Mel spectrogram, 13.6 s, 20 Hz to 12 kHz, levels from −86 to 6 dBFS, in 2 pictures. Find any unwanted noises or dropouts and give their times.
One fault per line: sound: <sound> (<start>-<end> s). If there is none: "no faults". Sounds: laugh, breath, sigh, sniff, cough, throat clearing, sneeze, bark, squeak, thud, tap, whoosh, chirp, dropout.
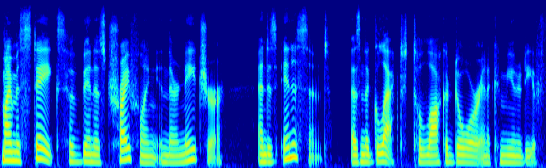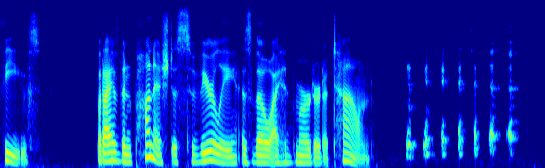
sound: laugh (11.9-13.4 s)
